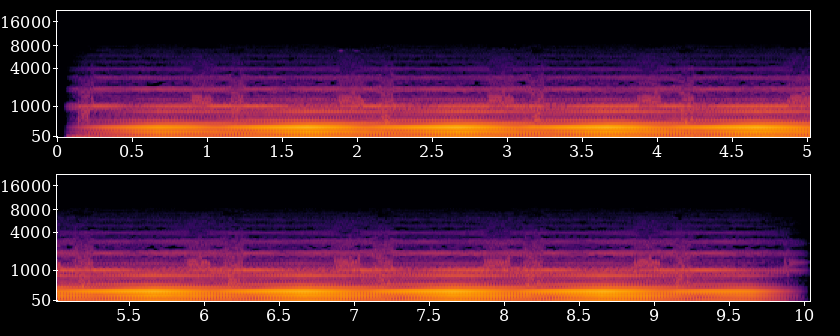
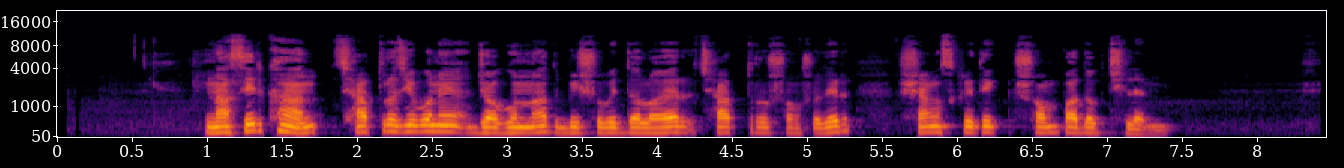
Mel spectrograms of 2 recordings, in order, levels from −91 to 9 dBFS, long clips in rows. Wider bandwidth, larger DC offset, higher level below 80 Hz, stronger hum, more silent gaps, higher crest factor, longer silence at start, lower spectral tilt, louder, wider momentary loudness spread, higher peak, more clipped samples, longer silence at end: second, 4.2 kHz vs 11 kHz; neither; first, -26 dBFS vs -70 dBFS; first, 50 Hz at -25 dBFS vs none; neither; second, 10 dB vs 20 dB; second, 0.15 s vs 1 s; first, -11 dB/octave vs -6 dB/octave; first, -16 LUFS vs -21 LUFS; about the same, 8 LU vs 10 LU; second, -6 dBFS vs -2 dBFS; neither; second, 0.15 s vs 1.05 s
